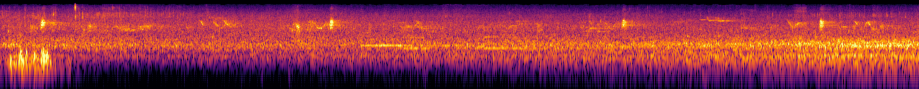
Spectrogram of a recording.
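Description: Woodland outdoor ambience: a steady background hiss with scattered short bird chirps, and a brief low rumble at the very start.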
